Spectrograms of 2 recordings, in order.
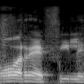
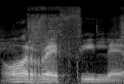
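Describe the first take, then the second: First: "ωρε φίλε" said louder and sharper. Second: Slow stretched "Ωρε φίλε"; "Ωρε φίλε" dragged out slowly in disbelief; drawn out. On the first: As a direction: punch out "ωρε φίλε" with more force. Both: Real, not acted.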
